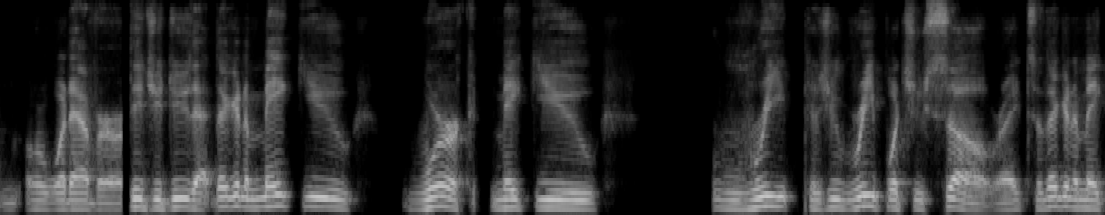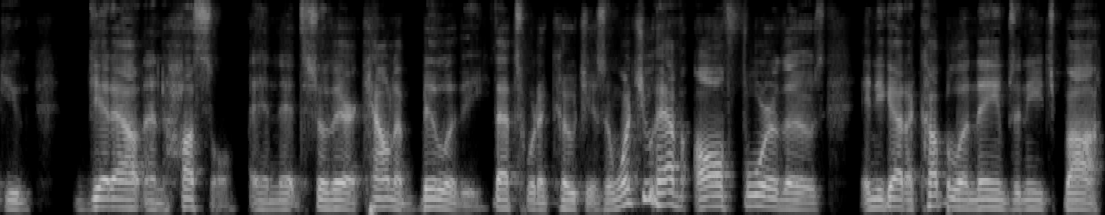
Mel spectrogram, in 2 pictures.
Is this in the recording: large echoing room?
no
